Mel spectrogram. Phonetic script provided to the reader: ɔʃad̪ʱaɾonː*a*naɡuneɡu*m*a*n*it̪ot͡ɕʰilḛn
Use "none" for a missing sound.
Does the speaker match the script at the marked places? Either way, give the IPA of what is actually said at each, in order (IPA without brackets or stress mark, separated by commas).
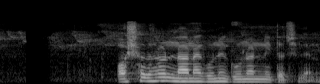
a, n, nː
